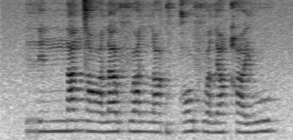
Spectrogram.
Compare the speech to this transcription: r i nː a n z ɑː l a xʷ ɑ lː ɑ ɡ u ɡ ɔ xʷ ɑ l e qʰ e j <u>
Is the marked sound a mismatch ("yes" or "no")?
no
